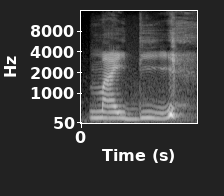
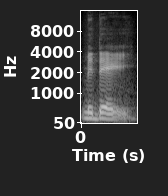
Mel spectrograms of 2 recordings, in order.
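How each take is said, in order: First: The first syllable sounds like 'my'. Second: The first syllable sounds like 'mid'. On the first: "in the game... it is pronounced as my D" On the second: "I pronounce his name as Midday"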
